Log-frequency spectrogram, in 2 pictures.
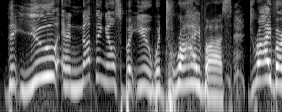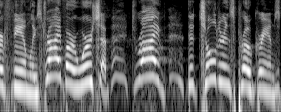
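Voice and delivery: loud, slow, each "drive" stressed; fervent prayer. Acted. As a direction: pray it out with rising fervour.

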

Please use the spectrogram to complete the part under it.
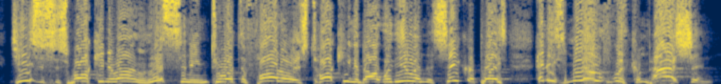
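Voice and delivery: high, loud fervent preaching; preaching at full force. Real, not acted. Preacher stirring the congregation, preaching at full force. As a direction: build the fervour and lift the whole room.

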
